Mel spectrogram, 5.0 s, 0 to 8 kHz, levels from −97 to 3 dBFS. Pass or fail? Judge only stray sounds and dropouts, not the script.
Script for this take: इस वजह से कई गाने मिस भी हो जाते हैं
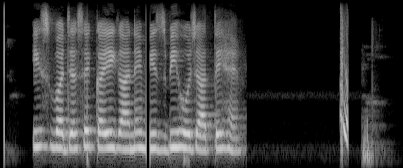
fail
